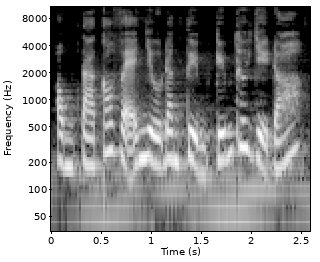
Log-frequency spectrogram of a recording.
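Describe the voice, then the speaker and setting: A woman narrating a horror story in a steady, suspenseful reading. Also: mid-range voice, a little slow, slightly rough, soft background music.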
